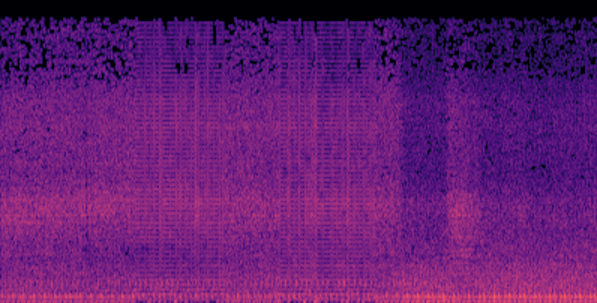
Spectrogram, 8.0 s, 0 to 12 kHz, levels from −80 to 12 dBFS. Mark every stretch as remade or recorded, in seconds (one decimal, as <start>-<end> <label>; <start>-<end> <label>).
0.0-1.8 recorded; 1.8-3.0 remade; 3.0-3.7 recorded; 3.7-5.0 remade; 5.0-8.0 recorded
